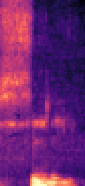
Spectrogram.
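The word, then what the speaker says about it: Scilly: b-r-y-h-e-r found in the isles of silly i almost said cicely again and that was question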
